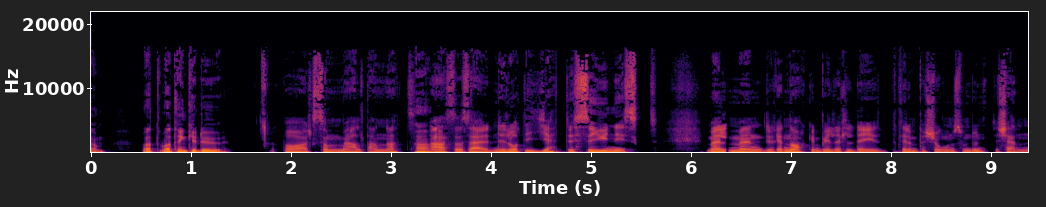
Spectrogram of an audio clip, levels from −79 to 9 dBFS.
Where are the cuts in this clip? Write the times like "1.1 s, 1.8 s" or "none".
2.2 s, 6.3 s, 6.8 s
